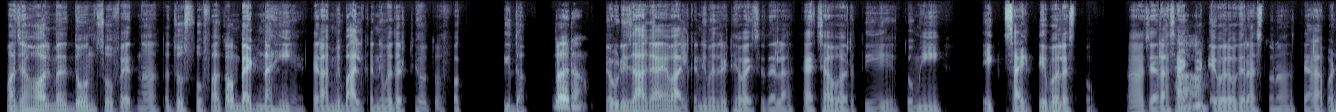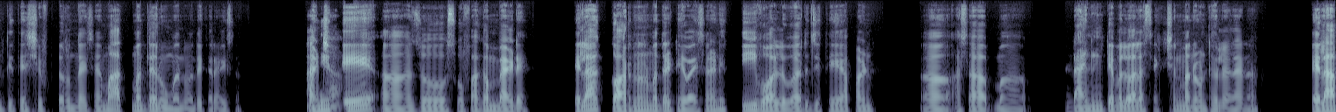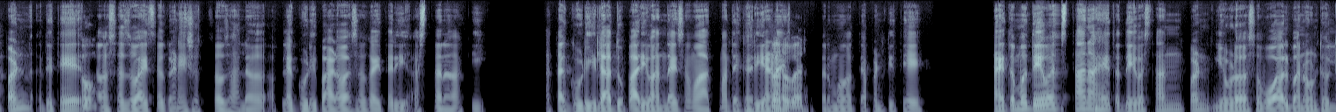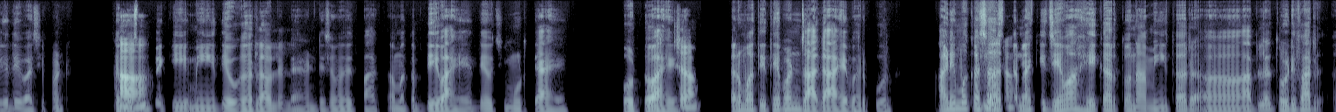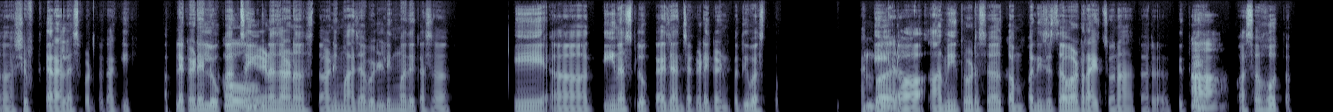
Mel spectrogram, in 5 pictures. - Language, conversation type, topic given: Marathi, podcast, लहान घरात जागा अधिक पडण्यासाठी तुम्ही कोणते उपाय करता?
- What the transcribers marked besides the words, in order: in English: "रूमांमध्ये"; "रूममध्ये" said as "रूमांमध्ये"; in English: "कॉर्नरमध्ये"; in English: "सेक्शन"; hiccup; tapping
